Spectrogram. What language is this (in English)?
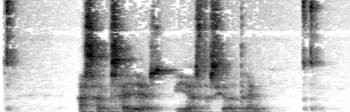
Catalan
